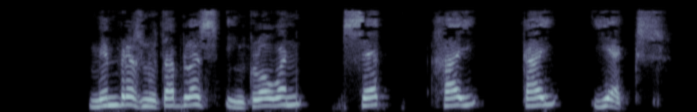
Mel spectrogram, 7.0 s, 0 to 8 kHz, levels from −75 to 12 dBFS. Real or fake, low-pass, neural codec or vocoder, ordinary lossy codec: fake; 7.2 kHz; autoencoder, 48 kHz, 128 numbers a frame, DAC-VAE, trained on Japanese speech; MP3, 24 kbps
